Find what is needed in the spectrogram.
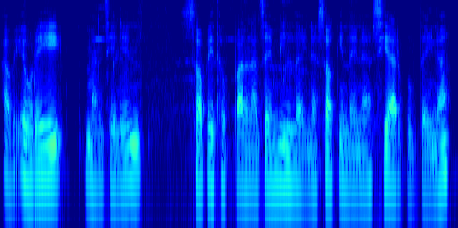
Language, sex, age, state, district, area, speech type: Nepali, female, 60+, West Bengal, Jalpaiguri, rural, spontaneous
